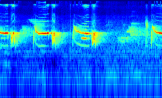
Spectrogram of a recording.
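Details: Bar-winged prinia singing briskly, good for luring other birds: steady high whistled notes, each ending in a sharp downward-sweeping flick, repeated about once a second with brief pauses; faint low hum underneath.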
